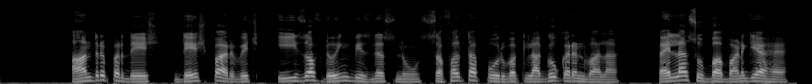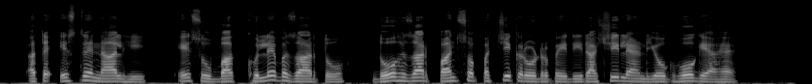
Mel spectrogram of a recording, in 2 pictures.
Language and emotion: Punjabi, neutral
